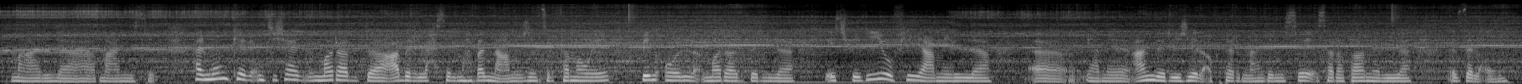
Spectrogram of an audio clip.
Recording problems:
machinery noise; loud; throughout; 5 dB below the speech

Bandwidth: 18 kHz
